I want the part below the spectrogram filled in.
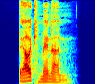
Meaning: dative plural of Bergmann
- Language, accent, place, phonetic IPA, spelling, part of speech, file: German, Germany, Berlin, [ˈbɛʁkˌmɛnɐn], Bergmännern, noun, De-Bergmännern.ogg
